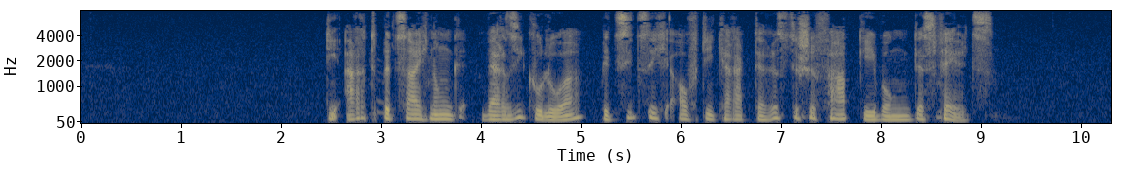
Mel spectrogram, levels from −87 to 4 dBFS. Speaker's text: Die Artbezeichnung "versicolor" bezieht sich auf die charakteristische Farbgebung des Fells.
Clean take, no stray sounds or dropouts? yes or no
yes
